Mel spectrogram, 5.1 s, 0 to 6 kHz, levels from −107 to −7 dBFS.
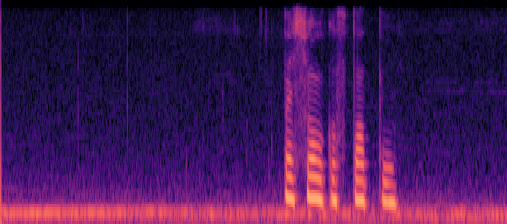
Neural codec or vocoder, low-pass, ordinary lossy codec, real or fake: vocoder, 44.1 kHz, 128 mel bands every 512 samples, BigVGAN v2; 5.4 kHz; none; fake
